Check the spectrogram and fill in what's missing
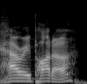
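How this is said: It is said in an Australian accent. "an Australian guy would say"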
